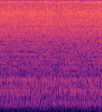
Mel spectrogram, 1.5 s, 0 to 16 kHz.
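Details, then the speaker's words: 10L ultrasonic cleaner with 300 W heater, defaults 50 °C and 5 minutes, runs with a harsh, steady, unbelievably loud high hiss-buzz through the whole cycle, mostly the metal lid vibrating metal on metal. "Yeah, unbelievably loud. I think, and most of that, when you take the lid off, you can tell most of that sound is just the top of it vibrating, metal on metal."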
